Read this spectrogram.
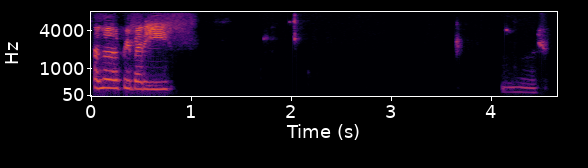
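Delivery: talking through a mouthful of food; mouth full. Real, not acted. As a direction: speak around a bite of food. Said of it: "I hate talking with something in my mouth".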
